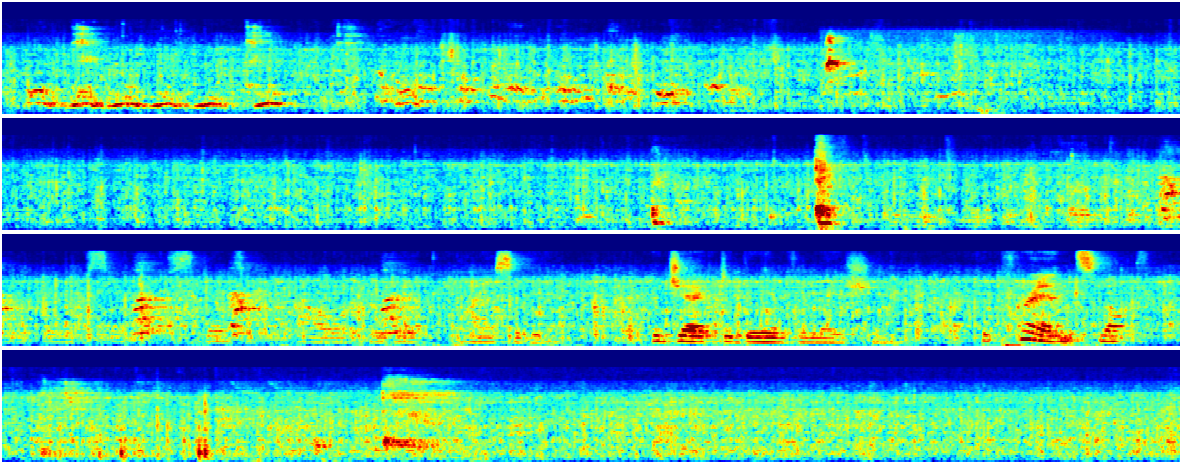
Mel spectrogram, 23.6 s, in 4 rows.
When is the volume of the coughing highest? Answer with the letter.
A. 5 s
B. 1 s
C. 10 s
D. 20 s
C.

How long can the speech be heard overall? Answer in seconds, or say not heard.
7 s.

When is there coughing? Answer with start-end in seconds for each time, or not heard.
0.2-1.9, 8.8-10.1, 17.9-20.2.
